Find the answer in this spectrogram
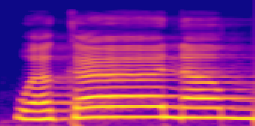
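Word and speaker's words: والله: bacanya panjang dua harakat wallah lam pada lafaz Allah atau lam jalalah dibunyikan secara tafkhim sebab huruf sebelumnya yang Nun barisnya di atas yaitu baris fathah maka cara bacanya ditebalkan pangkal lidah dinaikkan wallah kemudian hukum Alif lamnya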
